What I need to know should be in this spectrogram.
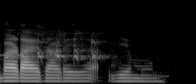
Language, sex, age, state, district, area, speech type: Santali, female, 60+, Odisha, Mayurbhanj, rural, spontaneous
